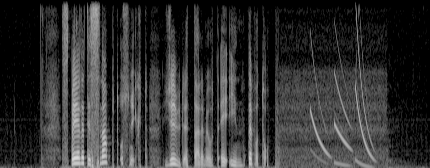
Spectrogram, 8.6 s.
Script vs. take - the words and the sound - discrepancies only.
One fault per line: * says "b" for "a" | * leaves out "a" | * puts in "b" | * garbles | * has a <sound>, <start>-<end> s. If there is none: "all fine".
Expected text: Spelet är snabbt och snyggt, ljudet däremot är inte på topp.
* has a chirp, 6.2-7.6 s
